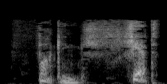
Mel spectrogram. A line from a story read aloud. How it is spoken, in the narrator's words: Kiefer growled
